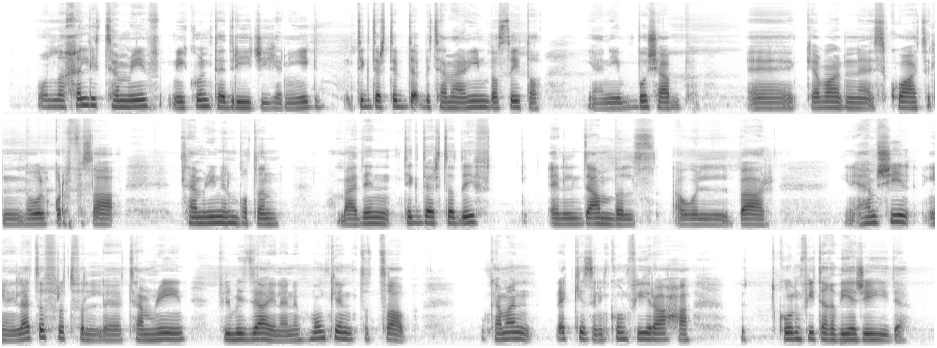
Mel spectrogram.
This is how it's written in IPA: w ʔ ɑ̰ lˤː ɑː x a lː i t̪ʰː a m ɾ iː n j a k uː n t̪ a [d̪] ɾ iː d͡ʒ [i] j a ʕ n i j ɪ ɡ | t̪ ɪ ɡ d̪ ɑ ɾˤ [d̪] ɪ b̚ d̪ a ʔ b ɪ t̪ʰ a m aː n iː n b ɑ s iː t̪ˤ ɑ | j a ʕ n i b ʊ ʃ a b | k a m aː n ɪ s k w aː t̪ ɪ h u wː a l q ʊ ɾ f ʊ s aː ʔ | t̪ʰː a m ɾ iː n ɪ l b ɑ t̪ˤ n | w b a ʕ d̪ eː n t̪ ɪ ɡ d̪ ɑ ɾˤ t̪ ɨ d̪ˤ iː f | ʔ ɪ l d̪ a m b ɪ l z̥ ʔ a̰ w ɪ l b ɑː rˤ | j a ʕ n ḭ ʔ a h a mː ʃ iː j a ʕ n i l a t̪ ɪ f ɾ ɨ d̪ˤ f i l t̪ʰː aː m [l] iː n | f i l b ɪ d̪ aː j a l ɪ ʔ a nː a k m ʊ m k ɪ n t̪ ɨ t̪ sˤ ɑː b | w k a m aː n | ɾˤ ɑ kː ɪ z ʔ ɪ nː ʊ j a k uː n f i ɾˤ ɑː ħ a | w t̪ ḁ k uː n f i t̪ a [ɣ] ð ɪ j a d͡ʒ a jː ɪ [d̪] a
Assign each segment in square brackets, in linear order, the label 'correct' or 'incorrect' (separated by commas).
correct, correct, incorrect, incorrect, correct, correct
